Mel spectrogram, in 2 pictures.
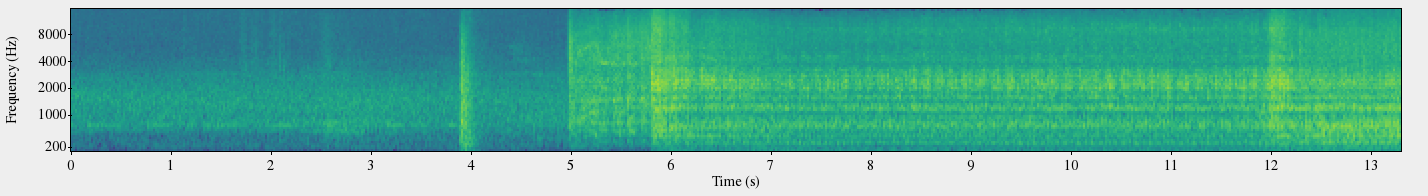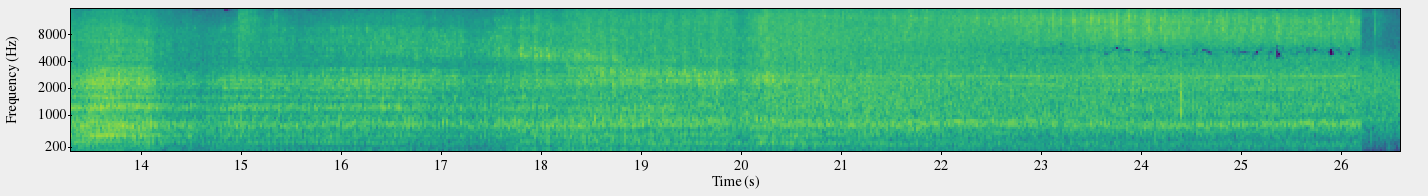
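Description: A car door thumps shut, then the C7 Corvette Stingray's 6.2-litre V8 starts about five seconds in with a loud flare, settles into steady running with a brief rev a few seconds later, and keeps running as the car pulls away.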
